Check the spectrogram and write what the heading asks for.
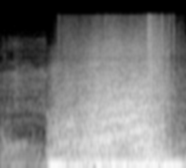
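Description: Tyrannosaurus rex roar, a film sound effect: a loud, harsh roar over a deep rumble that starts suddenly about two-thirds of a second in and is still going at the end.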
